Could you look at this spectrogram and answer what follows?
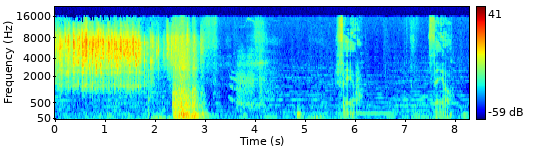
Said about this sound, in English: Ooh. That's a metal dice.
